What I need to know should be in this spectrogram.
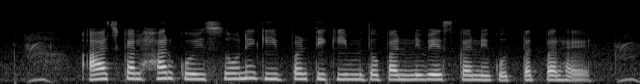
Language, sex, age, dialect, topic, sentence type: Hindi, female, 25-30, Awadhi Bundeli, banking, statement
